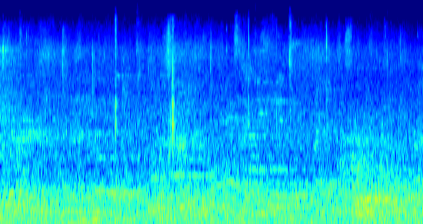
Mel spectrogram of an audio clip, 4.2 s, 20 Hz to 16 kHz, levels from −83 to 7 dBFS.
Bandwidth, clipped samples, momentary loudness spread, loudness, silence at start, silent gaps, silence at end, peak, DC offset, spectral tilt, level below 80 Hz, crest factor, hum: 14 kHz; under 0.1%; 4 LU; -35 LUFS; 0 s; none; 0 s; -10 dBFS; under 0.1%; -4.5 dB/octave; -44 dBFS; 24 dB; none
